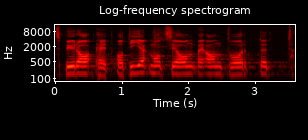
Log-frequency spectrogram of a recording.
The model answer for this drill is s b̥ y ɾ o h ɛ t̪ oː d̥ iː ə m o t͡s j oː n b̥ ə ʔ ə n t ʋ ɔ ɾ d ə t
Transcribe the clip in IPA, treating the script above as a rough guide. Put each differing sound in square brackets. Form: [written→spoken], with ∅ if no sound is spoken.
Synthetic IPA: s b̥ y ɾ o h ɛ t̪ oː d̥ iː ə m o t͡s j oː n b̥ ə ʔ [ə→ɑ] n t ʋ ɔ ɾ [d→t] ə t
